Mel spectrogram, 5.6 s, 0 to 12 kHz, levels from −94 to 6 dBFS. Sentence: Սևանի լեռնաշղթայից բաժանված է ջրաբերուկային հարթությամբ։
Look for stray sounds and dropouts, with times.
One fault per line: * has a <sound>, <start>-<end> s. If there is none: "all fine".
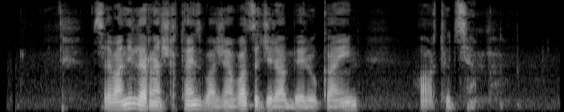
all fine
